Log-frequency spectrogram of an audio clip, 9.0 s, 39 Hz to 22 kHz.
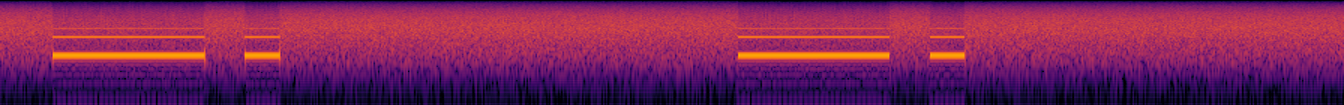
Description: Beep code, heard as beeps, played twice, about 790 Hz. 1 long, 1 short. In IBM BIOS tables: system board problem.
